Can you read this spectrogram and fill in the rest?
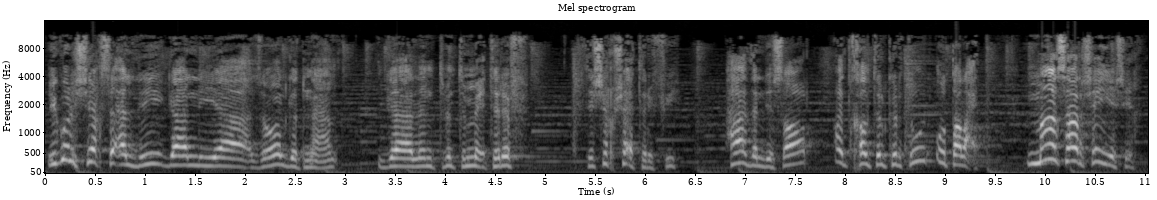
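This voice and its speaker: A man's voice: high voice, expressive, fast talker, mellow, faint music behind. A man telling a true story aloud, relaying the dialogue in quotes and often restarting his words. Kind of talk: spoken storytelling.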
